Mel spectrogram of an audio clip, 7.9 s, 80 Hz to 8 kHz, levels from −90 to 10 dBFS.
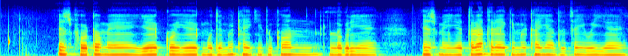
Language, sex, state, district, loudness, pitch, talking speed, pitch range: Hindi, male, Rajasthan, Bikaner, -17 LUFS, 140 Hz, 160 wpm, 135-145 Hz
